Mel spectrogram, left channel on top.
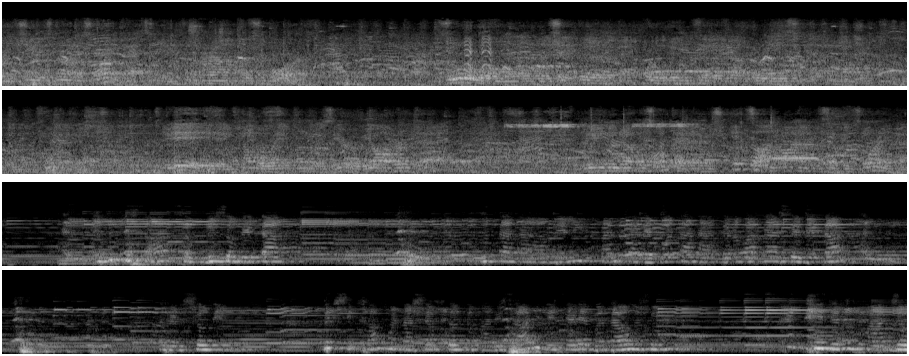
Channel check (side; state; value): both; different; correlation 0.00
